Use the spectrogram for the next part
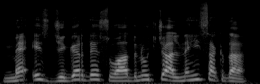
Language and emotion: Punjabi, disgusted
